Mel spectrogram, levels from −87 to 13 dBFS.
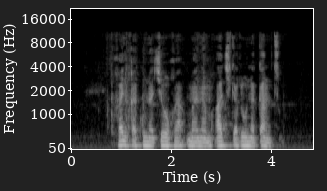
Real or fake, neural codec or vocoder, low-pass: real; none; 10.8 kHz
